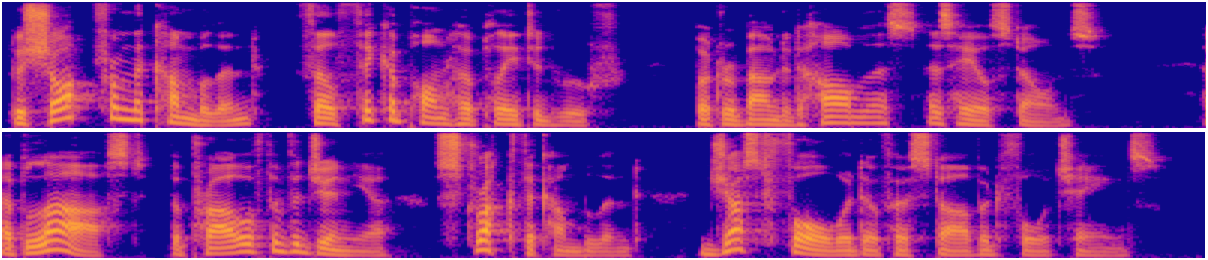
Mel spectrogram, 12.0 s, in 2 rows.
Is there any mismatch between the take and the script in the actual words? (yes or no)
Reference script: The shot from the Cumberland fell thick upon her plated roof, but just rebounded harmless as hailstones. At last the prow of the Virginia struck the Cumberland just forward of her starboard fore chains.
yes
